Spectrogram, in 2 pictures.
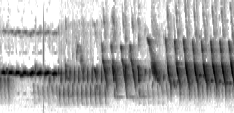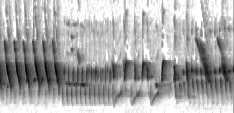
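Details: Loud morning song of canaries: a steady high whistle breaks into rapid rhythmic trills of slurred notes, followed by varied rising whistles and quick chattering phrases, with no other sounds.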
